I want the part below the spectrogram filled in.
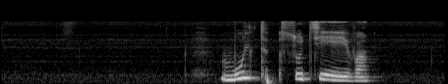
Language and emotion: Russian, neutral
